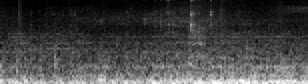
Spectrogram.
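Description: Low, steady rumble of a pickup's engine and tyres driving slowly over a rough dirt track, heard from inside the cab.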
